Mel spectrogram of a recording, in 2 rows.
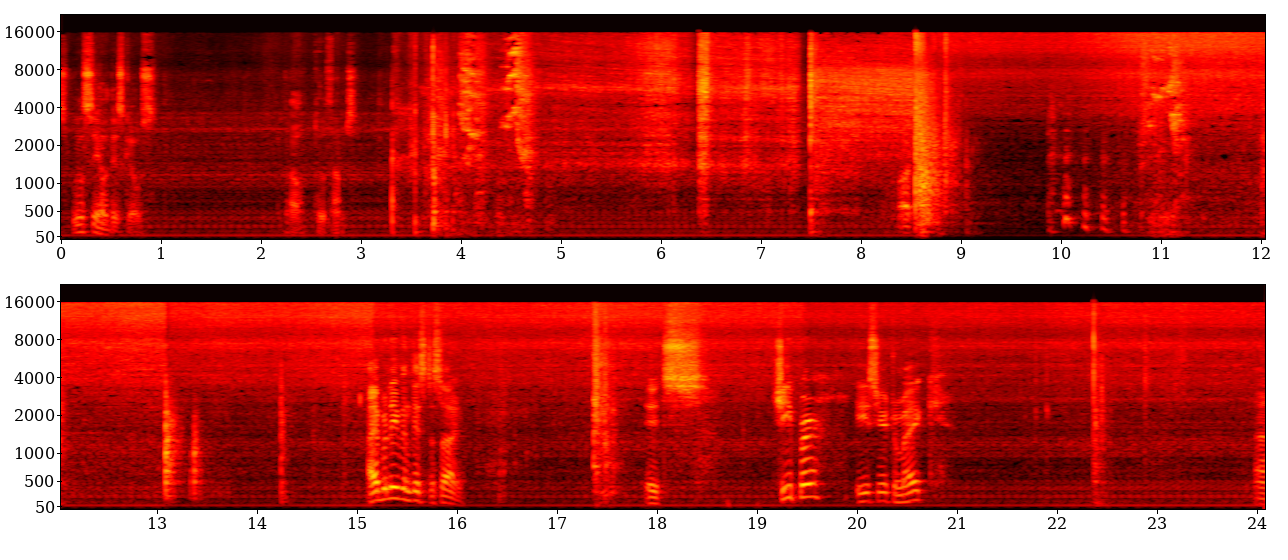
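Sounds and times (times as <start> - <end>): gas rush: 3.6 - 23.9
rubber squeaking and creaking: 3.7 - 5.0, 10.8 - 11.3.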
